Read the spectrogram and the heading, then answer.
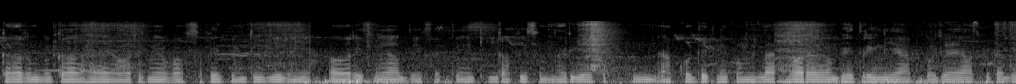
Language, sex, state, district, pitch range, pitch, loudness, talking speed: Hindi, male, Uttar Pradesh, Deoria, 105-110 Hz, 110 Hz, -28 LUFS, 140 wpm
